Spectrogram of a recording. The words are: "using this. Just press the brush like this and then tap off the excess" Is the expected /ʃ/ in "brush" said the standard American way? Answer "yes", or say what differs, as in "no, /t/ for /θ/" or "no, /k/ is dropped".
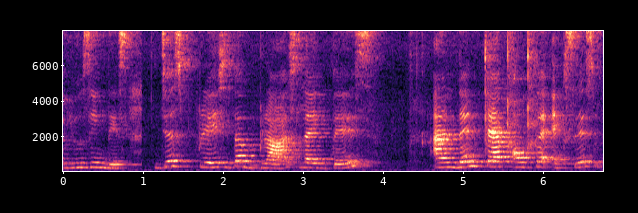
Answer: no, /s/ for /ʃ/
